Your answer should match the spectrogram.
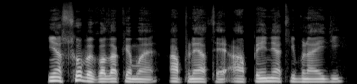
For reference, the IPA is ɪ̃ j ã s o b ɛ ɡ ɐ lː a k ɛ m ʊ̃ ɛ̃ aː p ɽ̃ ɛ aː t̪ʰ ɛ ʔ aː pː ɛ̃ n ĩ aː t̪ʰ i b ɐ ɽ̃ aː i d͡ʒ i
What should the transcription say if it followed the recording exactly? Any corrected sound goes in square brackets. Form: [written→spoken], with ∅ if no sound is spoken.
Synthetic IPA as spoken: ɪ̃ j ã s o b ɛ ɡ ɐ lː a k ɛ m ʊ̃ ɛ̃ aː p ɽ̃ ɛ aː t̪ʰ ɛ ʔ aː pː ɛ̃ n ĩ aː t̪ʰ i b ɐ ɽ̃ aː i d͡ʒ i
